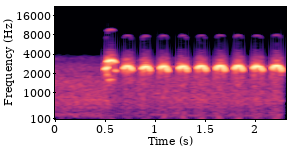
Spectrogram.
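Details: Wild ospreys at a nest with their large chicks, filmed by a webcam in an Estonian woodland reserve. Brief quiet, then ten piping whistled notes in quick, regular succession.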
